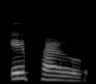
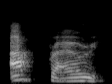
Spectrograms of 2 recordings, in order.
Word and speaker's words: a priori: He says the a priori should be pronounced a priori.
